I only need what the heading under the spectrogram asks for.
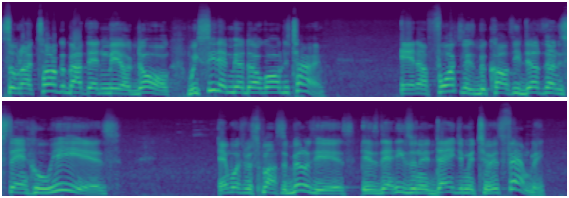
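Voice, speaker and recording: Over noticeable background noise, a man talks at a very fast pace in a high pitch, his intonation lively and his loudness very even. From US South, Anniston, Alabama. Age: 60s. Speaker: guest speaker on relationships. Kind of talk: casual interview talk.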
